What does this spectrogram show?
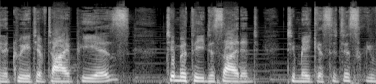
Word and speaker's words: Timothée: His name is French, and technically it's not pronounced the way everyone says it. The real pronunciation is Timothée, Chalamet said in his interview with Frank Ocean.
